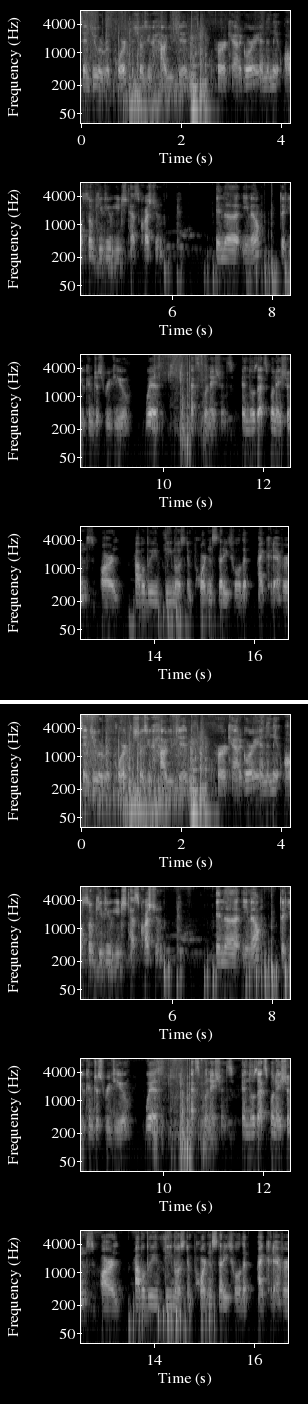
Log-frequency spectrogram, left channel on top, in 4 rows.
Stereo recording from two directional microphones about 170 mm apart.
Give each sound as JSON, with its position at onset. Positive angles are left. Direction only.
{"t": 0.0, "sound": "speech", "side_deg": -35}
{"t": 0.6, "sound": "speech", "side_deg": -20}
{"t": 1.0, "sound": "speech", "side_deg": -35}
